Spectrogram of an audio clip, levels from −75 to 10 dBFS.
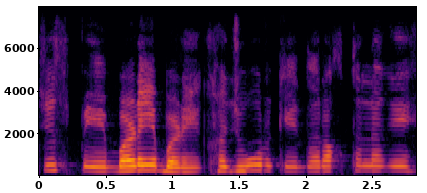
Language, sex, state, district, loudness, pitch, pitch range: Hindi, female, Madhya Pradesh, Bhopal, -18 LUFS, 235 Hz, 225-250 Hz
